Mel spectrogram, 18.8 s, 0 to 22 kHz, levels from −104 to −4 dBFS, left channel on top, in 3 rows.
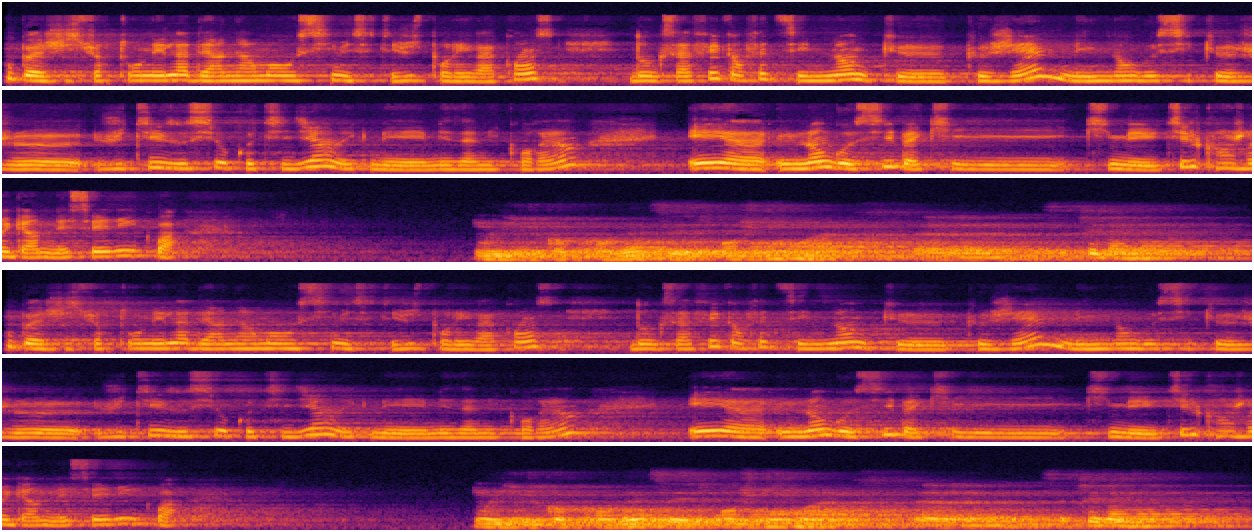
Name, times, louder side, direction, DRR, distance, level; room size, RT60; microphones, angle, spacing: voice 1, 0.0-13.4, left 3 dB, 45° left, 14 dB, 0.7 m, -24 dB
voice 2, 14.8-16.7 17.0-18.2, right 2 dB, 50° right, -6 dB, 4.8 m, -22 dB
29.0 x 27.5 x 7.5 m, 2.5 s
head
